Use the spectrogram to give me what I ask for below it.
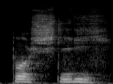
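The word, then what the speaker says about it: пошли: So muy poszli. Okay, li is where the stress is on that one.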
